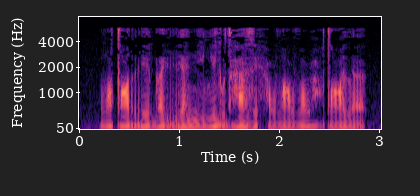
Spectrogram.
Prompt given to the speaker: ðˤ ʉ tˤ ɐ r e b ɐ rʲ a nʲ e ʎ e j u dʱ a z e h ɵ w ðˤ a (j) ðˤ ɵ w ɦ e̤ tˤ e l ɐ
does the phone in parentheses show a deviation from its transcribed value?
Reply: yes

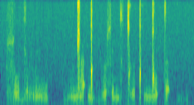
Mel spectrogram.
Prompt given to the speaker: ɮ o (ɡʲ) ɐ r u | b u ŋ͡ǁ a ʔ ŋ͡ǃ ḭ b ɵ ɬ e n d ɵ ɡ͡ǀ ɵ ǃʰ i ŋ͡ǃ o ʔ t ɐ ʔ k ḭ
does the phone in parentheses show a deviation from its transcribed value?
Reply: no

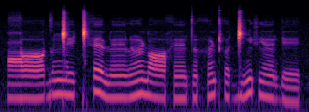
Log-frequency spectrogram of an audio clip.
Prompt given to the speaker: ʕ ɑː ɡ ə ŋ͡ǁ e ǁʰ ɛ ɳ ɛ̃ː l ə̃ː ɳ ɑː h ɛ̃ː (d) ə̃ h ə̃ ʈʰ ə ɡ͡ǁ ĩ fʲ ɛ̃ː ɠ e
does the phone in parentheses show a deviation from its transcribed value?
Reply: yes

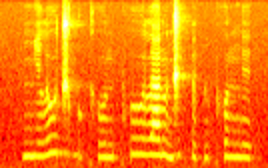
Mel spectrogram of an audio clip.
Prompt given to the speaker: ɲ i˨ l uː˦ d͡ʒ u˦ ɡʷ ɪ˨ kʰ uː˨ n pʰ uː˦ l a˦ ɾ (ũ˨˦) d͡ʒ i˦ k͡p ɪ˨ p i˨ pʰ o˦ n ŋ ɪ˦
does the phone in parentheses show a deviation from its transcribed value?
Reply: no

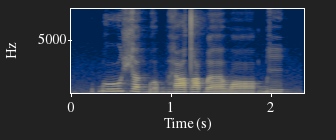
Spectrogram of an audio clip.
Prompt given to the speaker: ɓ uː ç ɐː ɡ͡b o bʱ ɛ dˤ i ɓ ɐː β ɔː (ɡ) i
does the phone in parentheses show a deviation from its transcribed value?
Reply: yes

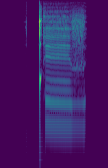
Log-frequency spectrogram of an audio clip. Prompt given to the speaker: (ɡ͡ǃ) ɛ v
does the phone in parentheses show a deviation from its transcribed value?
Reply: yes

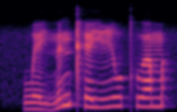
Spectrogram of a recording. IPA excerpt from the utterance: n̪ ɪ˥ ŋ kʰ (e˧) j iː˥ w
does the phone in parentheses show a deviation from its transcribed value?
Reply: no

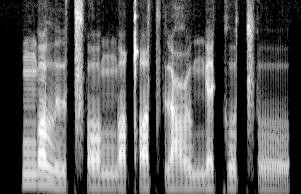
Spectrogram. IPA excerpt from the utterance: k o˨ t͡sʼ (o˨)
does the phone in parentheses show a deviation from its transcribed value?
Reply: no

